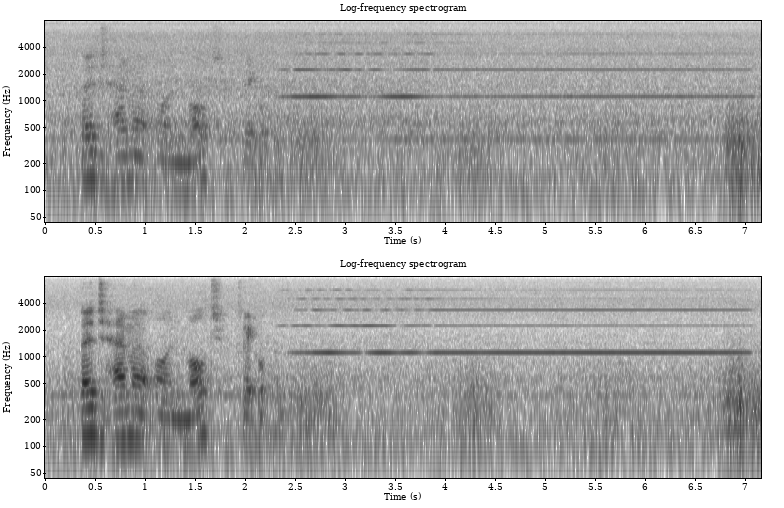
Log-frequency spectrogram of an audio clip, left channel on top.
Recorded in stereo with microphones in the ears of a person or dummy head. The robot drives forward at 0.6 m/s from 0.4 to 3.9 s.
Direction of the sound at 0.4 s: 65° right (ahead or behind).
